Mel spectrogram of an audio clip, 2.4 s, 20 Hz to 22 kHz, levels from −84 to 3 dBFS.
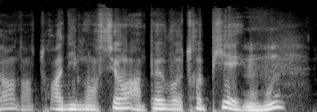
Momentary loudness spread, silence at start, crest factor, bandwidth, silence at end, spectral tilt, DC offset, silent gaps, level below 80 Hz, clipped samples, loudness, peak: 4 LU; 0 s; 10 dB; 15.5 kHz; 0.15 s; -6.5 dB/octave; under 0.1%; none; -36 dBFS; under 0.1%; -12 LUFS; -2 dBFS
